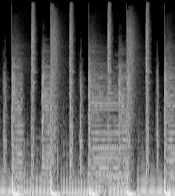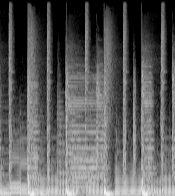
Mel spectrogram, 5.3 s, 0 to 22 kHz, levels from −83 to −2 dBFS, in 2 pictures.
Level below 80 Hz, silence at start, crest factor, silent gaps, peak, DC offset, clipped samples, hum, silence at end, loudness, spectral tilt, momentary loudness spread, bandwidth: -18 dBFS; 0 s; 14 dB; none; 0 dBFS; 0.2%; under 0.1%; none; 0 s; -16 LUFS; -5 dB/octave; 3 LU; over 20 kHz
